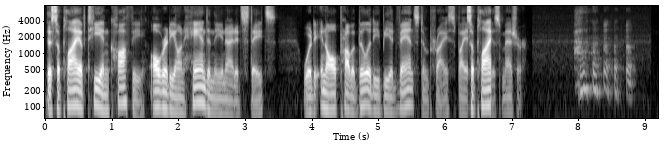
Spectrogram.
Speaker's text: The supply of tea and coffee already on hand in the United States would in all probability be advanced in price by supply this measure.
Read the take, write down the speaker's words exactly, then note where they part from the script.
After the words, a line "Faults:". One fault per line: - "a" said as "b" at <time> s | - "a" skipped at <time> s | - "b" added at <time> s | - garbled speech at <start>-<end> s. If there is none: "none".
The supply of tea and coffee already on hand in the United States would in all probability be advanced in price by supply this measure.
Faults:
none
